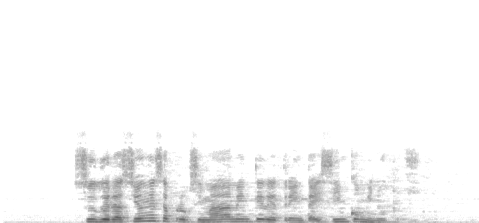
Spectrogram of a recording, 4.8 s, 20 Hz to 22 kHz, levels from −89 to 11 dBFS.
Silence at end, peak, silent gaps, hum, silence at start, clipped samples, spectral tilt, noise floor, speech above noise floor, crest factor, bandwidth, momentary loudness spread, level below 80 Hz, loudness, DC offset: 0.65 s; -18 dBFS; none; none; 0.75 s; under 0.1%; -4.5 dB/octave; -75 dBFS; 39 dB; 20 dB; 7.8 kHz; 11 LU; -72 dBFS; -37 LUFS; under 0.1%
